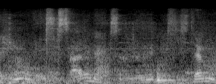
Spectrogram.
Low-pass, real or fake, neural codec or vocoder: 14.4 kHz; fake; codec, 44.1 kHz, 3.4 kbps, Pupu-Codec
